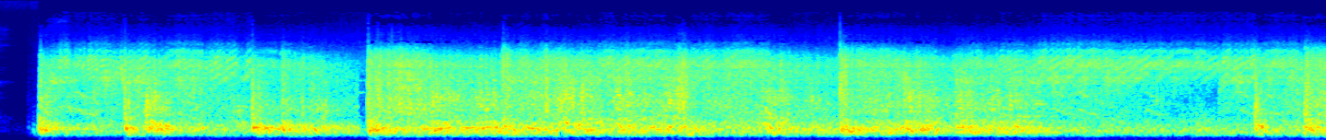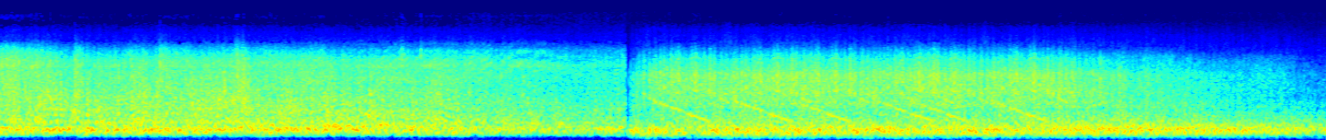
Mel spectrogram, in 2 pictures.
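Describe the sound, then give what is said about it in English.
A loud Death Star superlaser cannon blast, a dense roaring barrage of booming energy that rumbles continuously for the whole stretch, with a few abrupt shifts in texture and no voices. “Death Star cannon.”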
